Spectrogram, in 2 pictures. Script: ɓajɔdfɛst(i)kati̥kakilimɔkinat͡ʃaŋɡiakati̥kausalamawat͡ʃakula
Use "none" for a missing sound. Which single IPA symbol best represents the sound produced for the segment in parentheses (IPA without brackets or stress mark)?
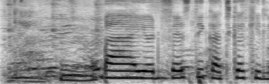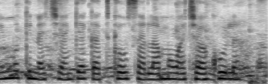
i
